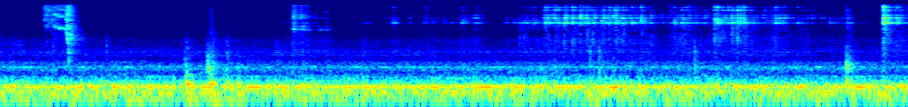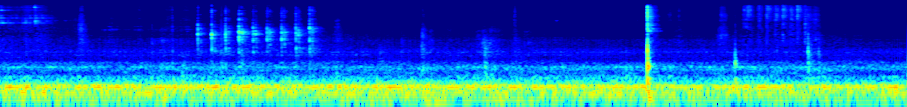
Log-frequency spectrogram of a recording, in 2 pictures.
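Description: Cat toys jingling and rattling in short bursts as kittens bat them about, over a steady low hum, with one sharp knock near the end.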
